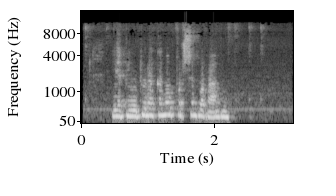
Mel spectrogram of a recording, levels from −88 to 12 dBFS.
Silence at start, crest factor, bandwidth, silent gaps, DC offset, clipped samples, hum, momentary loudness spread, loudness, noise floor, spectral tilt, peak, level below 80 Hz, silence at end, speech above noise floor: 0.05 s; 10 dB; 11.5 kHz; none; under 0.1%; under 0.1%; none; 21 LU; -8 LUFS; -33 dBFS; -5.5 dB/octave; 0 dBFS; -40 dBFS; 0.4 s; 25 dB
